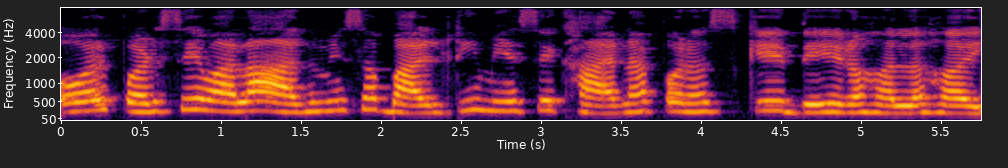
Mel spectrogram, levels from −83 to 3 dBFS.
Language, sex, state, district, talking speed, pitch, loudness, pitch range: Bajjika, female, Bihar, Vaishali, 145 wpm, 240 Hz, -15 LUFS, 215-260 Hz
